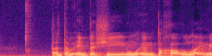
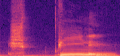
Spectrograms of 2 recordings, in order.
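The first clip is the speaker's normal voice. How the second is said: "شبيلين" drawn out slowly in two parts; two separate syllables; much slower than usual. Shown as a demonstration. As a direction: split "شبيلين" after a long first syllable, sh before p. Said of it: "خلي بالك في مقطعين". (شبيلين ببطء على مقطعين)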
